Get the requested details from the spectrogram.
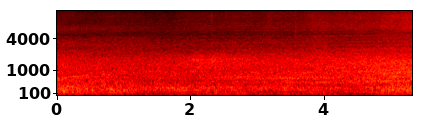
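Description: A car approaches along the road, its tyres and engine growing louder.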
